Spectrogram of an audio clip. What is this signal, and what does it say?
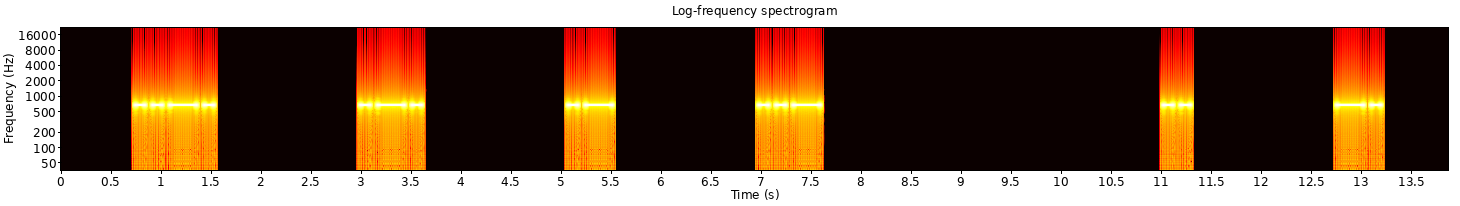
Morse code, heard as a keyed tone, about 14 wpm, spaced as for 5 wpm, 680 Hz. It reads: FRAU IN
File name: Morsekurs / Witze / Witz 15. Februar 2022 25 F70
